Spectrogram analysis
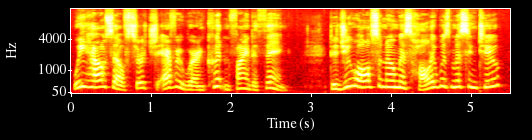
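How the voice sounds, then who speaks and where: A woman voicing a small elderly male house elf in a storybook, an anxious and eager servant who speaks deferentially and excitably. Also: high-pitched, moderate pace, voice pushed up.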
